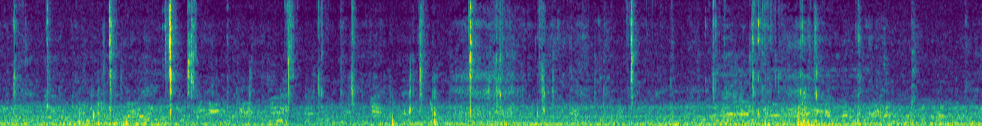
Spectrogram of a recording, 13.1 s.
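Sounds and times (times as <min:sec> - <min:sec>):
steady low hum: 0:00.0 - 0:13.0
chewing and wet mouth clicks: 0:00.2 - 0:02.7, 0:03.8 - 0:08.7.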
